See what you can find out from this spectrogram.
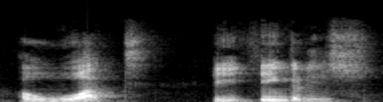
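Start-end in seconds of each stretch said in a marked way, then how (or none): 0.3-0.7 WHAT swept sharply upward like a question; rising question tone. Shown as a demonstration. Teacher likening a tone to an English question, WHAT rising. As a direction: ask WHAT with a rising pitch. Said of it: "Your voice naturally rises".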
